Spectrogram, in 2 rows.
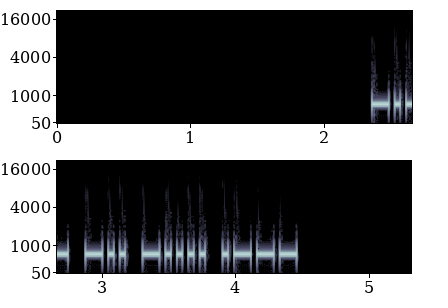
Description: Morse code, heard as a keyed tone, about 28 wpm, 700 Hz. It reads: KD6J
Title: USA Call Signs - 4 Characters - Repeated 3x - 28wpm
